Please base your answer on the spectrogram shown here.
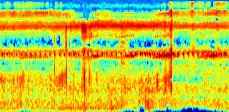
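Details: A steady Australian nighttime insect chorus of continuous high shrill trilling, with faint scattered clicks.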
